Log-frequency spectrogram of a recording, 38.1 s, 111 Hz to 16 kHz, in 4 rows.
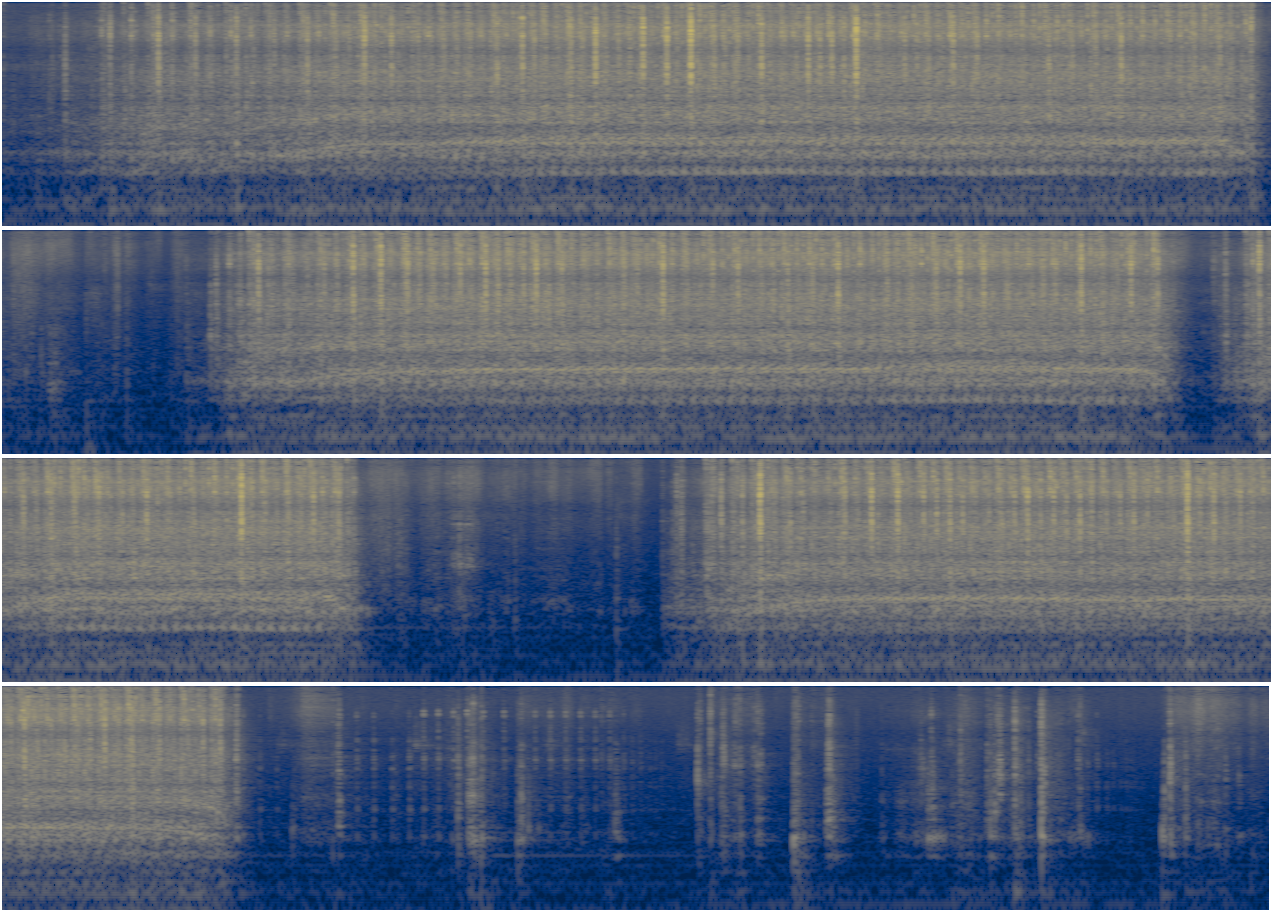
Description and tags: sewing-3runs-1
Recording of a modern sewing machine (brand unknown) sewing three basic zigzag seams. Recorded for Hermann Hiller's performance at MOPE08 performance art festival in Vaasa,Finland.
